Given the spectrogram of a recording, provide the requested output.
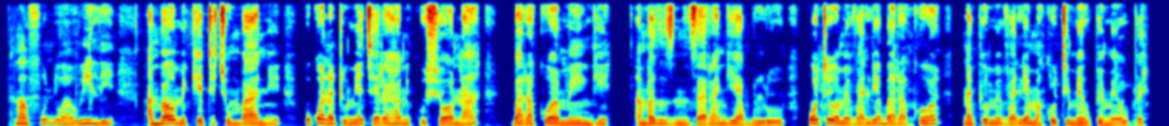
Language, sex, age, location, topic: Swahili, female, 25-35, Kisii, health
